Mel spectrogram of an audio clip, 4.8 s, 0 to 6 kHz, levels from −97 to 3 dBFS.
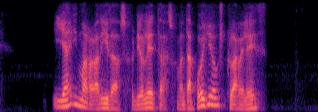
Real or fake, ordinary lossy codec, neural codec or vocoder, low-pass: fake; Opus, 32 kbps; codec, 16 kHz in and 24 kHz out, 0.6 kbps, FocalCodec, streaming, 4096 codes; 5.4 kHz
